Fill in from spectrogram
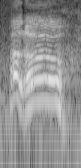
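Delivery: ordinary delivery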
